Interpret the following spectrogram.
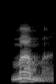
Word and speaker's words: mama: es taita no la mamá ya también tiene una denominación diferent mama no O mam no es mamá mam porque en el en el quechua hemos dicho la mayoría de las palabras son graves O sea la mayor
